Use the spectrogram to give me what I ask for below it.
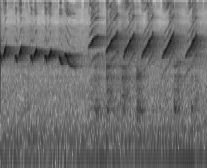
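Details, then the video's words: Da Lat spot-throated babbler from La Ba river, solo song of an unusual regional style: a rapid twittering run of short notes followed by a series of sharp, rising-then-falling whistled slurs. "Tiểu mi La Bá hót solo/ Spot-throated Babbler the best solo La Ba river"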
